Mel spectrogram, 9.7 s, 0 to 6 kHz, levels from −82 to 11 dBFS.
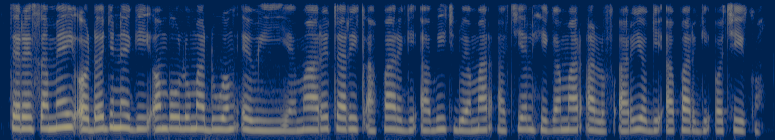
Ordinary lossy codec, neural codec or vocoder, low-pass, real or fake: Opus, 32 kbps; none; 5.4 kHz; real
